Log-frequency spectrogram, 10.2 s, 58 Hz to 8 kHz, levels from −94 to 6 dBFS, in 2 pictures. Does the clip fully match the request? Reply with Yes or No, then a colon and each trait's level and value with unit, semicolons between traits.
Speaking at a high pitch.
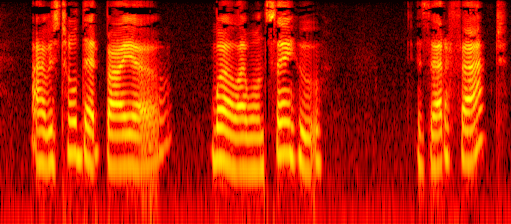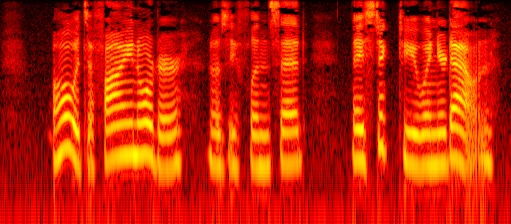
Yes: high, 225 Hz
